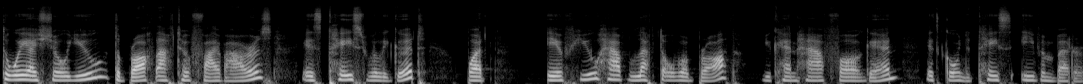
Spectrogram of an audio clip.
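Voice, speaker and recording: A woman with a Cambodian accent speaks at medium pitch and a fairly slow pace, with ordinary pitch variation and a calm tone. The recording is very clean with a silent background and a dry, close sound with no echo. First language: Khmer. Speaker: cooking channel host. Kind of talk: cooking tutorial. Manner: calm, instructional.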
